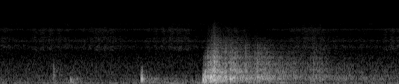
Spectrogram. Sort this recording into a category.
Sound effects > Other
